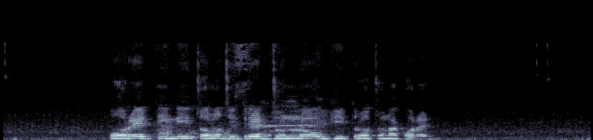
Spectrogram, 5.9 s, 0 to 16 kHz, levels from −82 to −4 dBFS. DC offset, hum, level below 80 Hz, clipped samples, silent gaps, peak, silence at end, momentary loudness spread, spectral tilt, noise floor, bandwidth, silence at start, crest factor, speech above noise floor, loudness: under 0.1%; none; -52 dBFS; under 0.1%; none; -6 dBFS; 1.6 s; 6 LU; -8 dB/octave; -56 dBFS; 11.5 kHz; 0.15 s; 18 dB; 36 dB; -21 LUFS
